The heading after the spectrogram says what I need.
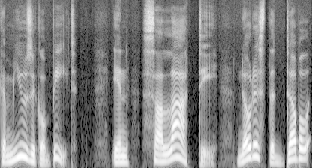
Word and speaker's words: Salaatti: The word is Salaatti. Sarah, try to say Salaatti. Remember: Stress the first syllable, and every 'A' is an .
